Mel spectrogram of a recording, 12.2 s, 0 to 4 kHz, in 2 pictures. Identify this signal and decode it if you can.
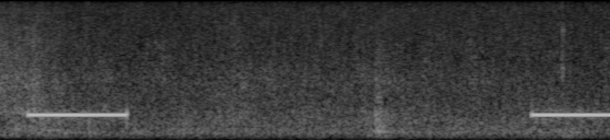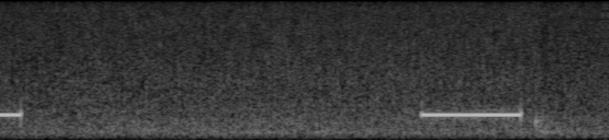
Ringback tone (Europe, 425 Hz).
